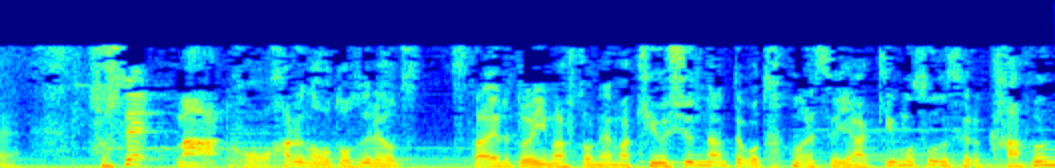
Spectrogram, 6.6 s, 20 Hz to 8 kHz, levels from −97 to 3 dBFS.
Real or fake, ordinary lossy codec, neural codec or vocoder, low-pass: real; MP3, 24 kbps; none; 7.2 kHz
